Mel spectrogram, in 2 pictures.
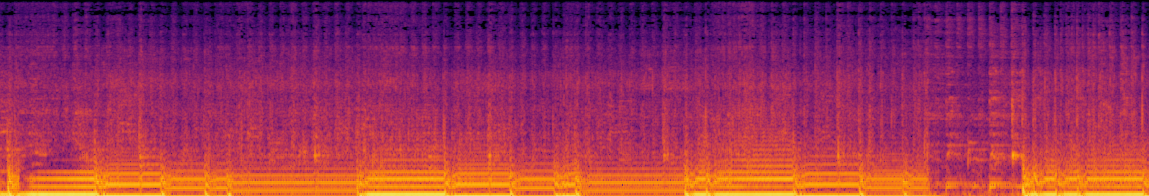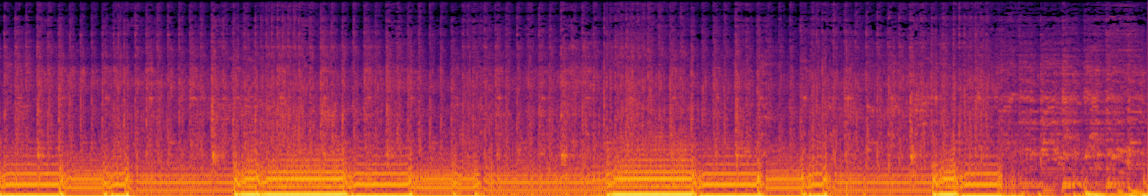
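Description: Very loud electronic dance music with a heavy, booming bass line, played through a stacked 'horeg' sound system of large speaker cabinets. The music cuts out for about a second near the middle, then comes back in.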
